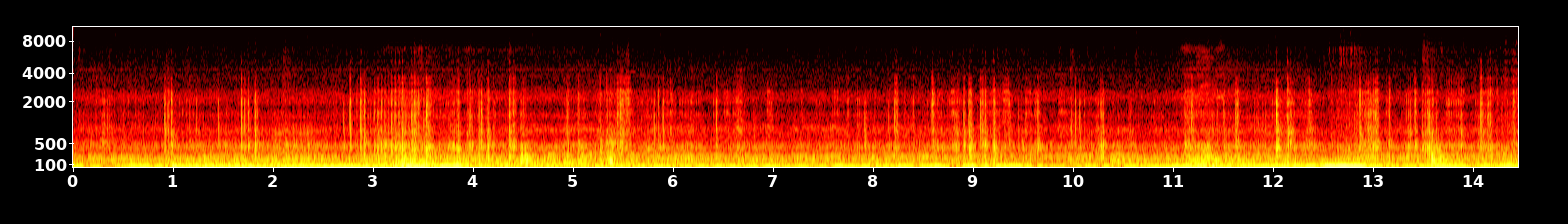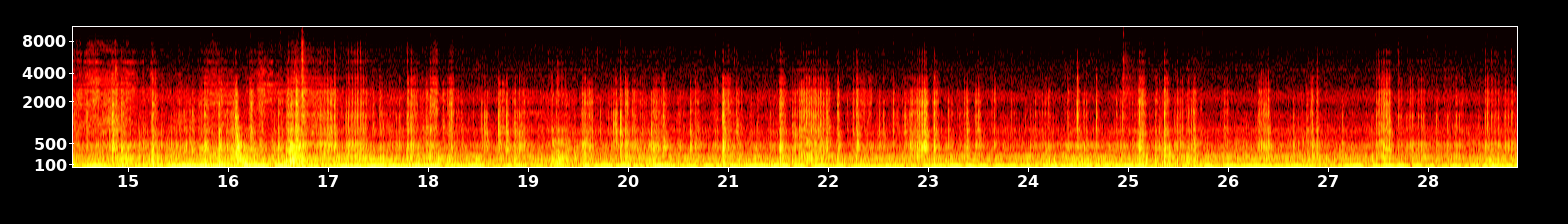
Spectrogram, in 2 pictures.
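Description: Jeep engine running at low crawling speed, close up, with many short knocks and rattles as the Jeep works over a rough, rooted trail. One louder knock comes a little before halfway.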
